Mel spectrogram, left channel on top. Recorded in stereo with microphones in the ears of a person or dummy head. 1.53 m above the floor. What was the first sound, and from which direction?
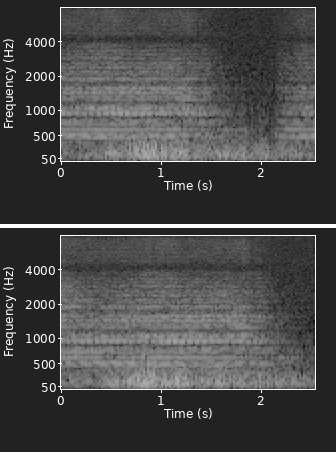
Only background noise.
